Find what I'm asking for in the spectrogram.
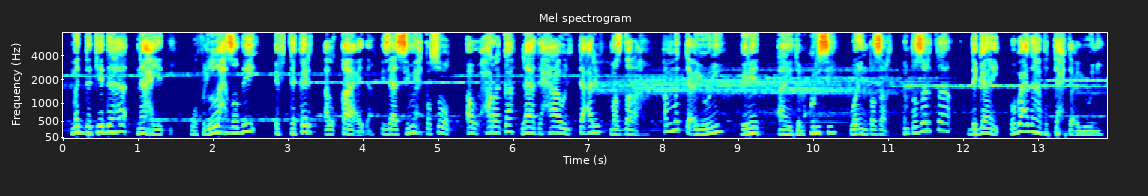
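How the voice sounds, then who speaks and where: Fast-talking man telling horror. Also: fairly high pitch, darkish tone. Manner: dramatic first-person storytelling. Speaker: narrator. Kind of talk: scripted horror story narration.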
